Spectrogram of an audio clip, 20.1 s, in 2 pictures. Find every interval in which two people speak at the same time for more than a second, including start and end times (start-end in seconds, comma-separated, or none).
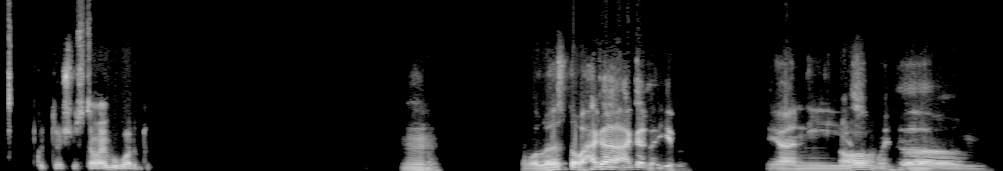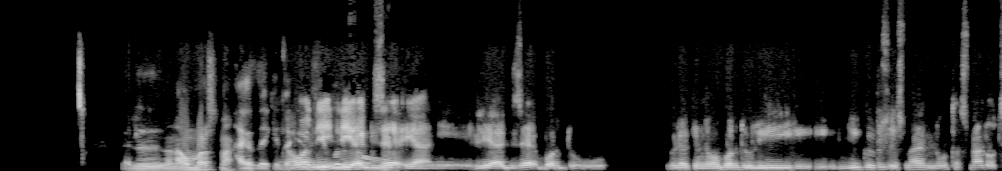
12.8-14.1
